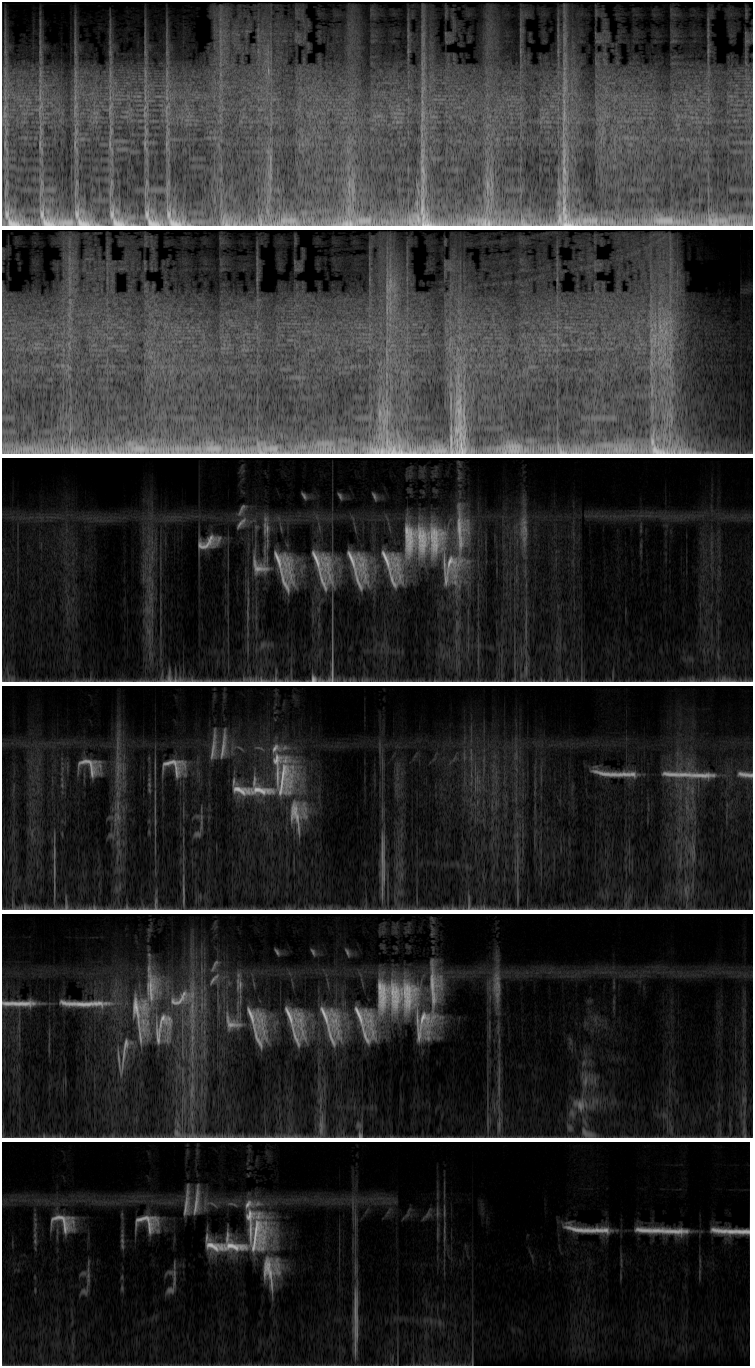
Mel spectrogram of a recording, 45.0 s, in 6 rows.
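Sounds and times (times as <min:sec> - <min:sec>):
small birds chirping: 0:14.9 - 0:45.0.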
